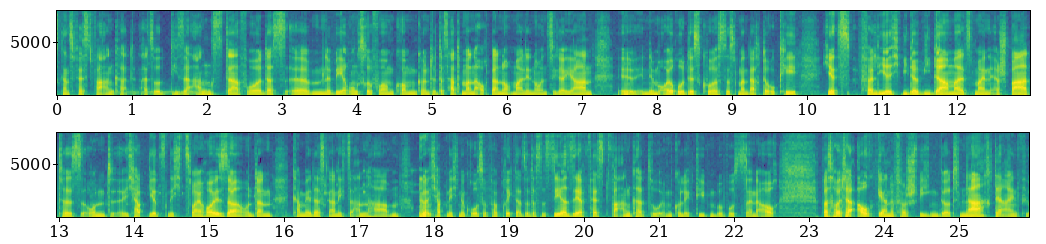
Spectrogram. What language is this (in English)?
German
